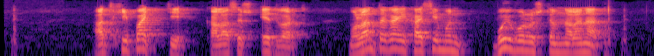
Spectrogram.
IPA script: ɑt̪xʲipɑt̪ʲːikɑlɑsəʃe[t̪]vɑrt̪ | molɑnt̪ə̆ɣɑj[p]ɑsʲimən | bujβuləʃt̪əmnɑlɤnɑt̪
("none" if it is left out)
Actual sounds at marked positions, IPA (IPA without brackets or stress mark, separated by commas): d̪, k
